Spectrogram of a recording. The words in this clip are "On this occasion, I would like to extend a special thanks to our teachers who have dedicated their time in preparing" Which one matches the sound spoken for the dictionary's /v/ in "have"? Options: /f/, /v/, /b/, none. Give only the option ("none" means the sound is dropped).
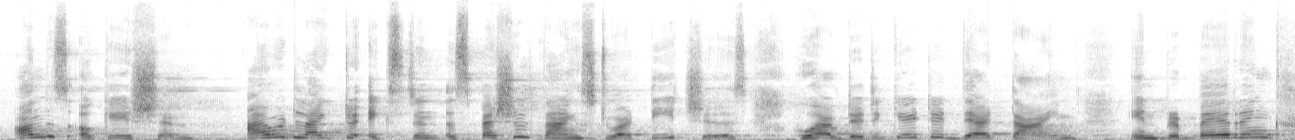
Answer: /v/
